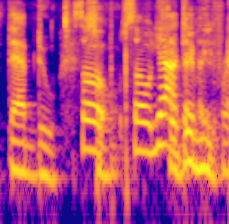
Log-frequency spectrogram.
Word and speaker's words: Dabdoub: And I've known her a long time, and I just found out that the B is not pronounced in Dabdoub. And I always call her Martha Dabdoub. It's Dabdoub.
